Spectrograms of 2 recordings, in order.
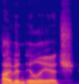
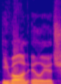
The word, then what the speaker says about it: Ivan Ilyich: This time I thought I would do u a review of The Death of Ivan Ilich or Ivon Ilich if you prefer the perfect the correct pronunciation.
